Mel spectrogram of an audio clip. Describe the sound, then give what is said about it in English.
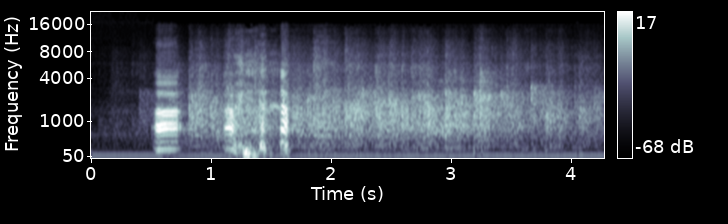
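A crowd breaks into scattered applause, many hands clapping at once in a dense, steady patter that swells quickly and then holds at a moderate level, with a brief voice sounding at the start. “Thank you for the obligatory clap.”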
